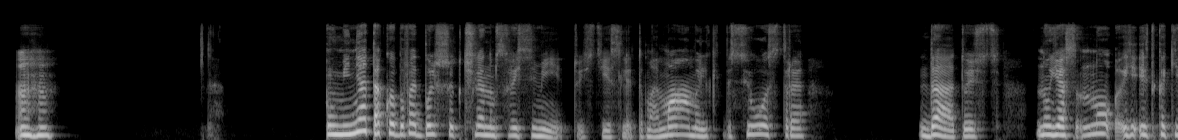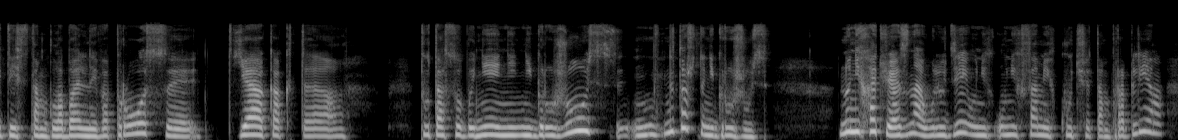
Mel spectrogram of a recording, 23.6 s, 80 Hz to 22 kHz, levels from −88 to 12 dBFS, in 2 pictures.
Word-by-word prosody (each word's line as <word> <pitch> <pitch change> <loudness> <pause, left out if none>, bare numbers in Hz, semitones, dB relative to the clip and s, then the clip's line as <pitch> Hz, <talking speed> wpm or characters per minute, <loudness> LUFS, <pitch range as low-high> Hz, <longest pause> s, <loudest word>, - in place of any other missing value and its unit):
Мгм. 225 -1 +5 2.7
У 250 - +8
меня 260 +8 +9
такое 275 -3 +4
бывает 245 -2 +1
больше 250 -2 0
к 220 - -15
членам 235 -3 +1
своей 215 -1 -4
семьи. 200 -7 -1
То - - -18
есть 165 +2 -17
если 175 -1 -7
это 185 0 -12
моя 180 0 -2
мама 230 0 +2
или 190 - 0
какие-то 200 +1 -15
сёстры. 240 -2 -3 1.1
Да, 210 -3 +4
то 185 +2 -3
есть, 195 +1 -7 0.3
ну, 240 +1 +2
я 235 0 +7
с 225 0 -6
ну, 260 +5 0
эт 220 - -2 0.2
это - - -13
какие-то 230 -3 -3
если 210 0 -3
там 210 -3 -1
глобальные 205 0 +2
вопросы. 215 -3 -3 0.3
Я 235 0 +4
как-то 205 -3 -6 0.7
тут 235 -2 -5
особо 225 -1 -1
не 230 +2 +2
не 220 0 +3
не 225 -1 +1
гружусь. 290 +11 +1
Н 215 +3 -3
не 310 +4 -1
то 420 +6 +1
что 405 -10 -8
не 220 - +1
гружусь, 195 -4 -5 0.7
но 285 +4 +2
не 320 0 +7
хочу. 330 -4 0
Я 220 0 +3
знаю, 250 -2 -2
у 220 - -2
людей, 235 +6 -2
у 240 - -3
них 225 -1 -2
у 235 +1 -5
них 235 -1 -4
самих 225 -3 -5
куча 220 -1 -9
там 195 -2 -8
проблем, 265 - -5
225 Hz, 160 wpm, -21 LUFS, 205-245 Hz, 2.7 s, меня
